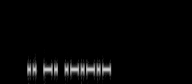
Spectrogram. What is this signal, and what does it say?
Morse code, heard as a keyed tone, about 43 wpm, 700 Hz. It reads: IN.
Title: 3x Word-Spacing - Sentences from Top 400 Words - 45wpm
